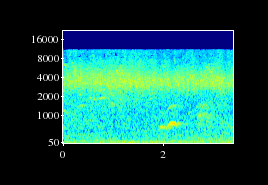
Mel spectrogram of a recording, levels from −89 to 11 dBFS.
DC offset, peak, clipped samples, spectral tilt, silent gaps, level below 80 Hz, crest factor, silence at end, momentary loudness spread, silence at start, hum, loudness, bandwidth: under 0.1%; -8 dBFS; under 0.1%; -0.5 dB/octave; none; -40 dBFS; 14 dB; 0 s; 2 LU; 0 s; none; -20 LUFS; 11.5 kHz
